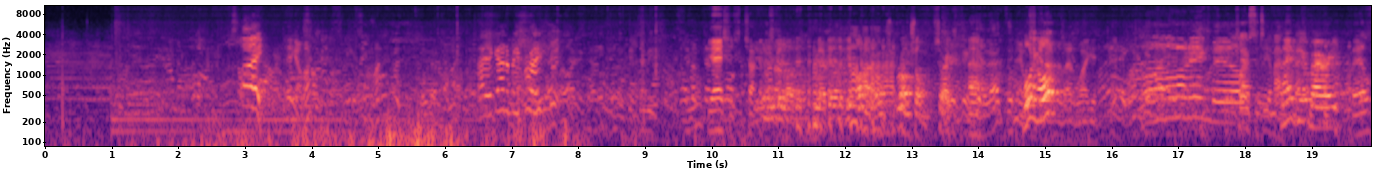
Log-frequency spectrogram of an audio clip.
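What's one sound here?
A man speaks calmly into a microphone outdoors, heard through a loudspeaker.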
